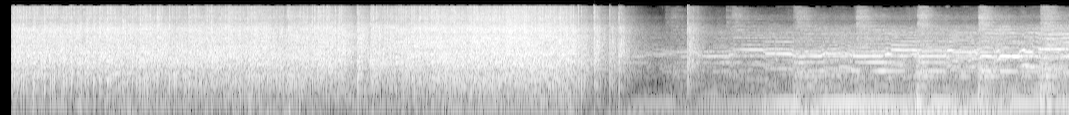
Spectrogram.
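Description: A string of firecrackers going off in a rapid, continuous crackle for about four and a half seconds, then stopping. Music with a steady beat starts about five seconds in.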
